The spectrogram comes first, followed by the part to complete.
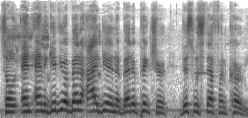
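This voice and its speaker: A fairly quick pace with ordinary pitch variation. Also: man. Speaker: sports podcast host. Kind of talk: sports debate discussion. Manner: fast.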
